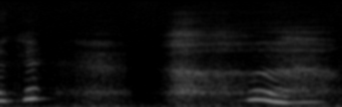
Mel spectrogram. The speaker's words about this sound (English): Oh my God, I'm yawning.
